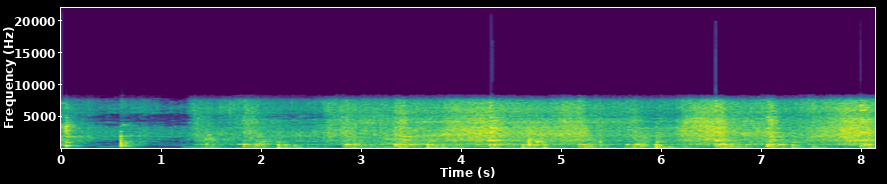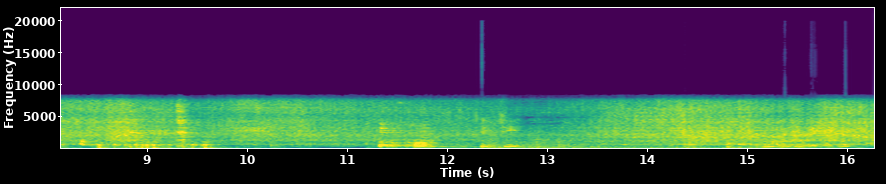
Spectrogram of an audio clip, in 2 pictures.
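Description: Fried potatoes go into a spice masala for a banana-stem and shrimp dish, giving a loud, continuous sizzle and stirring hiss while a voice speaks over it.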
